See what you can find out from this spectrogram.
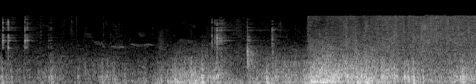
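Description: Heavy rain pours down steadily in a dense, hissing wash, joined by low rumbles of thunder, with the downpour surging louder about two-thirds of the way through. No one speaks.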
